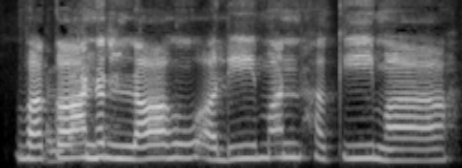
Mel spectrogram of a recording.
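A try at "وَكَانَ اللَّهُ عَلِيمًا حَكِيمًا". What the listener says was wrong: आइन पढ़े ना, हमजा नहीं। ओके, वकानल्लाहु अलीमन हकीमा।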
